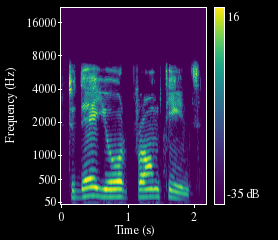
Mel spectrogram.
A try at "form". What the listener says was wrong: Okay, pronounce an R here. Form. You'll form teams.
